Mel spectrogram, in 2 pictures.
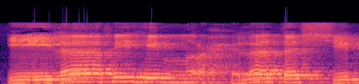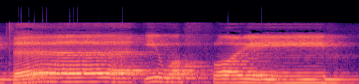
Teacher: لام کے اوپر کھڑی زبر ہے، 1 الف کے برابر کھینچ کر پڑھیں گے۔ میم کا اظہار ہوگا اور زیر کی وجہ سے باریک پڑھا جائے گا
